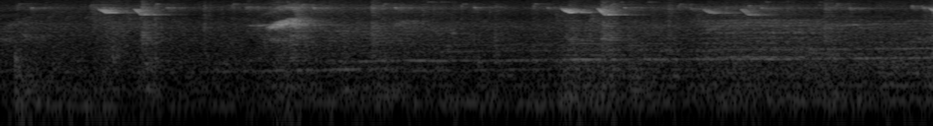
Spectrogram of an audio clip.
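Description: A small bird chirping faintly: short, high, falling chirps, mostly in quick pairs, repeated several times.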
